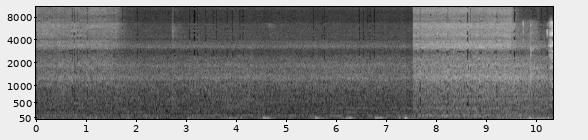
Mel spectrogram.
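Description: Paint spray gun hissing as it lays base coat, the trigger released about two seconds in and pulled again for another pass near the end. A few short low knocks come in the pause between the passes.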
